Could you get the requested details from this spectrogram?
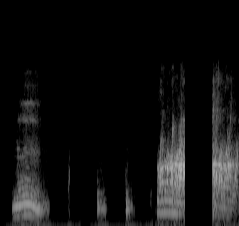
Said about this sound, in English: that's what grandma sounds like on a Saturday night. She's gargling the denture water stuff.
